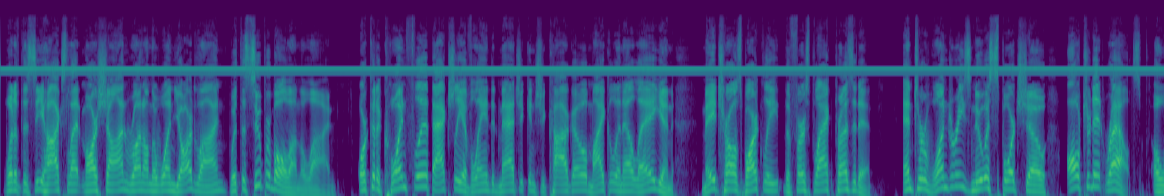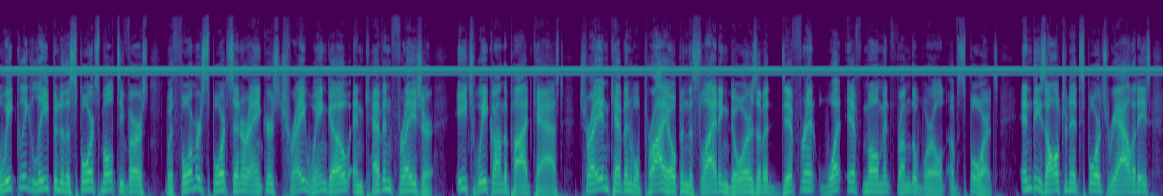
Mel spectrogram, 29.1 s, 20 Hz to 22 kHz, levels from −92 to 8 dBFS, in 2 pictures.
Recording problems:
high-pitched whine; loud; throughout; 5 kHz, 7 dB below the speech

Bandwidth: 15 kHz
